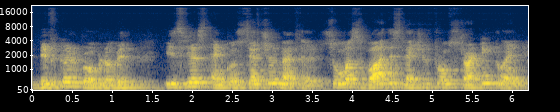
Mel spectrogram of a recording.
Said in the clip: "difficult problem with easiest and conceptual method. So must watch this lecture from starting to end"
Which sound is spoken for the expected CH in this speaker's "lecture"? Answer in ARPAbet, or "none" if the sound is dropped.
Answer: SH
